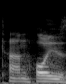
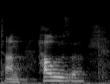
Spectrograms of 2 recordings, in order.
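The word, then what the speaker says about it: Tannhäuser: rishard Wagner's tan hoer it's pronounced tan hoer and not taner tan tan hoer not taner there you are tan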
